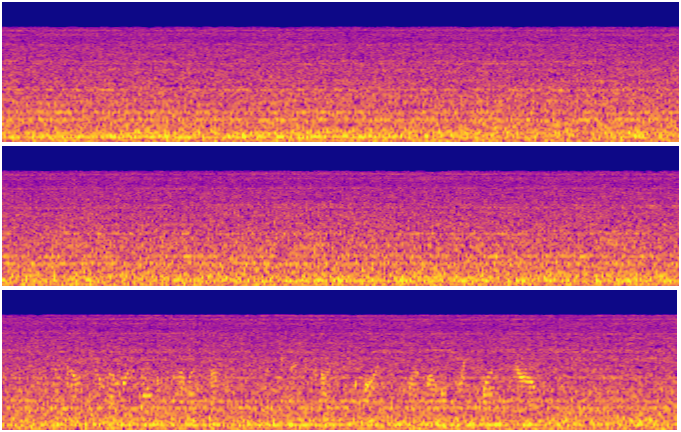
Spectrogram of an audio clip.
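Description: A jet airliner's engines roar steadily in flight.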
